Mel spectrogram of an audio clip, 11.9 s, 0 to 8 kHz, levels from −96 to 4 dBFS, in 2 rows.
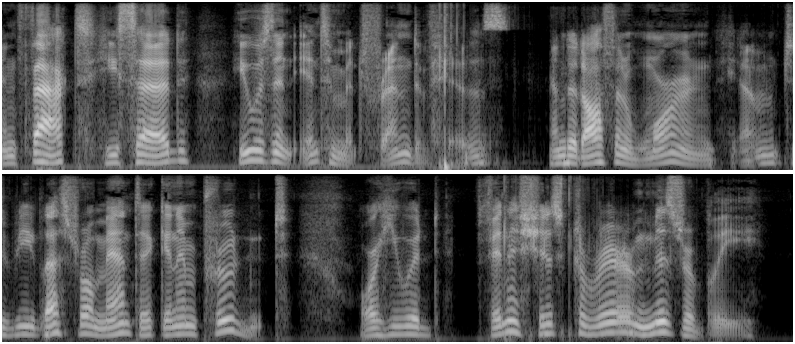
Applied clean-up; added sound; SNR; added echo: neural mask model DeepFilterNet 3.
